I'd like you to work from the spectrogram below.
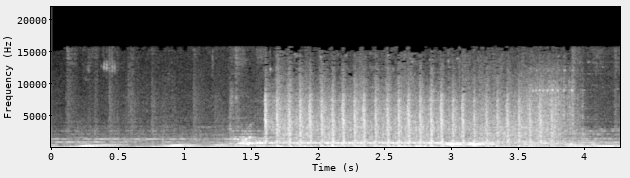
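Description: An Advent turret fires a long, rapid machine-gun burst in XCOM 2, sharp rattling shots beginning after a quiet lead-in and continuing steadily, loud and close, with no speech.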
